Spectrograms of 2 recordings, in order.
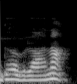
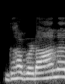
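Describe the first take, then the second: First: घबराना with a simple r, low and softer; correct pronunciation. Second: घबराना with a flapped ṛ: ghabṛaana; mispronunciation. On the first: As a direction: say घबराना with plain "r". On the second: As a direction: turn the r of घबराना into ड़. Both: Shown as a demonstration. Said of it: "घबराना नहीं".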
